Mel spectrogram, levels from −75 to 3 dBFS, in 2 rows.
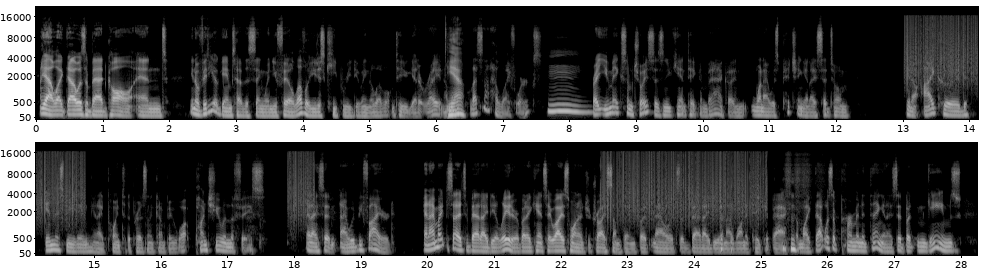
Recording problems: crackling; loud; from 13 to 15 s, at 18 s and from 23 to 25 s; 7 dB below the speech

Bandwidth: 16.5 kHz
